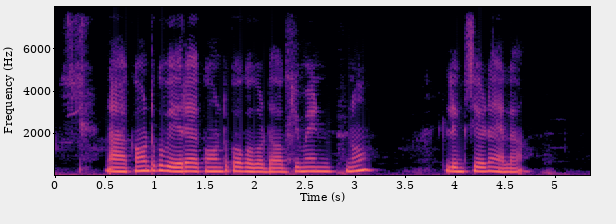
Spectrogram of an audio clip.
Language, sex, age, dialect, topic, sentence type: Telugu, female, 31-35, Utterandhra, banking, question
